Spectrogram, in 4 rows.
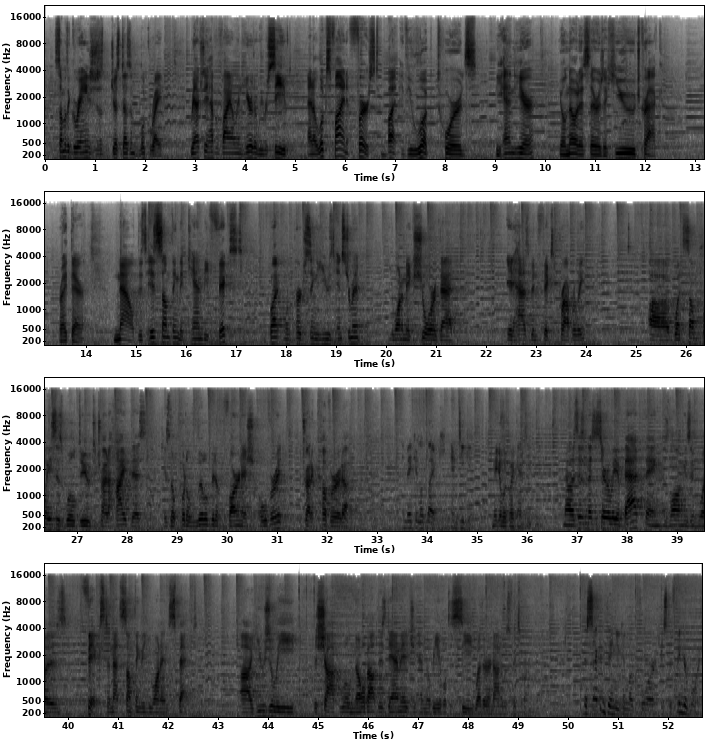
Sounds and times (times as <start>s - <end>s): Speech: 0.2s - 12.4s, 13.5s - 14.0s, 14.6s - 21.5s, 22.4s - 24.0s, 25.3s - 32.6s, 33.5s - 42.6s, 43.4s - 49.4s, 50.3s - 52.6s.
